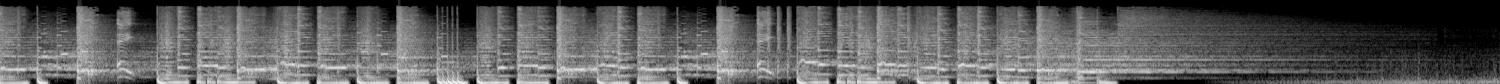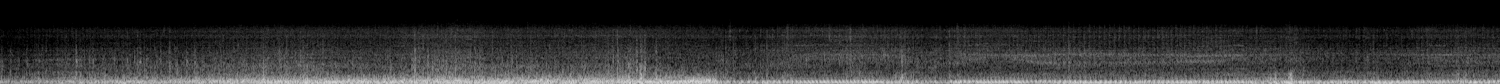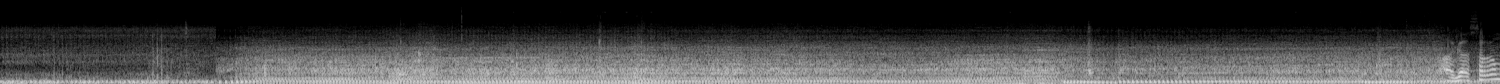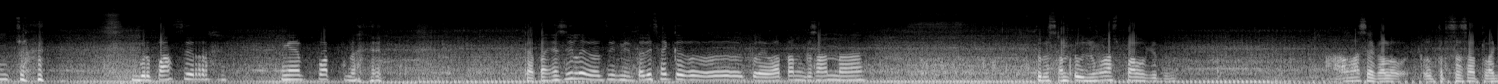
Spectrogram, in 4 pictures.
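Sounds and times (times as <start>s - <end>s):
motorcycle engine running: 13.2s - 59.9s.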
